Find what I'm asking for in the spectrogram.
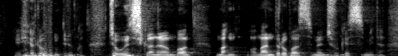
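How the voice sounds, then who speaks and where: With a silent background, the recording is very clean. A dark, mellow tone carries the voice. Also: man. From Daejeon, South Korea. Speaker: radio announcer and event host. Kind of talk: live public event hosting. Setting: stage with audience.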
